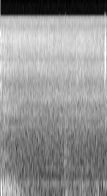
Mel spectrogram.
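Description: A pause in speech: faint, steady background hiss of the recording, with a faint low hum.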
